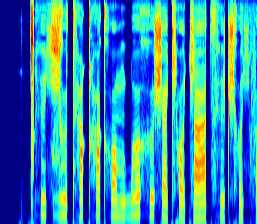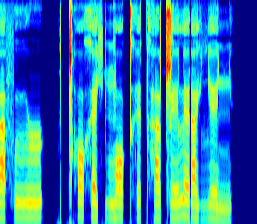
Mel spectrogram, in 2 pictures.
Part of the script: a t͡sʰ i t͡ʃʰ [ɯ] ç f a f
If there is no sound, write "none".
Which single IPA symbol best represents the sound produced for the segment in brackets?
ɤ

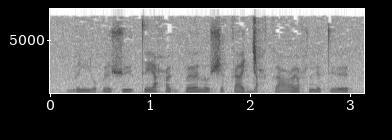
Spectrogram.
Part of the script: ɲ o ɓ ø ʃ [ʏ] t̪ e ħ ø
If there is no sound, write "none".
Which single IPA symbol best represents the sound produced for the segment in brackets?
y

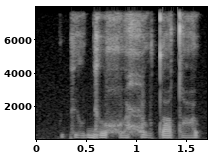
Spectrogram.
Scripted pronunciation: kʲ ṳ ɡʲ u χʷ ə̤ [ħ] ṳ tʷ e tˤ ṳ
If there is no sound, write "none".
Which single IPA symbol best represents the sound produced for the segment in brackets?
ħ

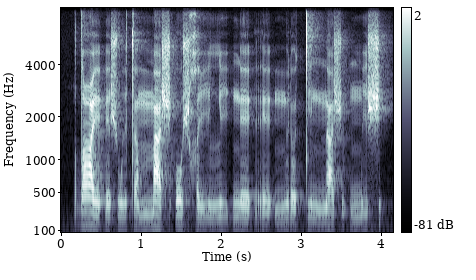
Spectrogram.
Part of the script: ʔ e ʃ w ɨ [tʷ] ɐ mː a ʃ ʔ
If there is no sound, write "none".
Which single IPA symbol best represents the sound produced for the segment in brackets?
t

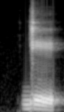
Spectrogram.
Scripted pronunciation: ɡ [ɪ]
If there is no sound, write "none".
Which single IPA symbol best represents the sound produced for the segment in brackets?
ɪ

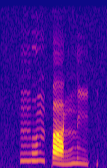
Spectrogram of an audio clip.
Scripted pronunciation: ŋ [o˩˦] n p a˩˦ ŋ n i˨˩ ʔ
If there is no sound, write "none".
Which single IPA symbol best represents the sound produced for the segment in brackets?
o˥˩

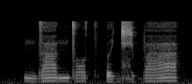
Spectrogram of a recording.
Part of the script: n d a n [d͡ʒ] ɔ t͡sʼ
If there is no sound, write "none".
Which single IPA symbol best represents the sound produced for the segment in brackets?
d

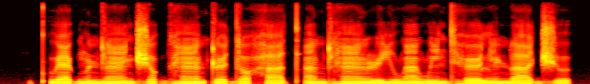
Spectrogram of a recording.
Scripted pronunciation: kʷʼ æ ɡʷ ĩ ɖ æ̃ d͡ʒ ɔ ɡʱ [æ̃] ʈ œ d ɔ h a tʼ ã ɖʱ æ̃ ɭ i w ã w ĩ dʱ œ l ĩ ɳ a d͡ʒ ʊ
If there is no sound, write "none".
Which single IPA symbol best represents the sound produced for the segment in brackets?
æ̃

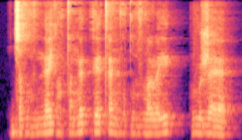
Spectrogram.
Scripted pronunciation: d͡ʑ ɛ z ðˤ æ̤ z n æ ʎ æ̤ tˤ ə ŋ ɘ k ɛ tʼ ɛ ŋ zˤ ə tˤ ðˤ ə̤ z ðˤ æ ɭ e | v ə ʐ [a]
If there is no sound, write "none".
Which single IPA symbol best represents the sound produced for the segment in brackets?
æ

